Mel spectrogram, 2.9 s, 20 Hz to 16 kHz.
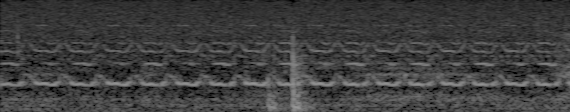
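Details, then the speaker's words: Corsair Graphite 760T case fan run from a USB adapter through a voltage reduction cable at roughly 3 V: steady high whine near 1 kHz with slight warble, coil whine from underpowered fan. "So yeah, got quite a bit of whine. To me that sounds pretty damn funny."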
